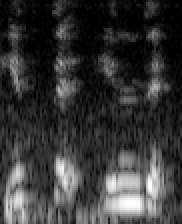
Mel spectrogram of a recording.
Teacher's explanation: இத்து இந்துக்கு நாவின் நுனி மேல்வாய் பல்லின் அடி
